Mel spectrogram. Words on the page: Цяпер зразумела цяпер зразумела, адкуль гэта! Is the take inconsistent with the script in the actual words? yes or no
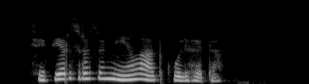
yes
